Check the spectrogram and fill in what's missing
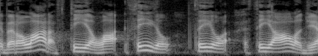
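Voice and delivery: tripping on "theo-, theo-" before landing on "theology"; stumbling over a word. Real, not acted. Preacher fumbling "theology" mid-sermon, stumbling restarts. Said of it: "I can't even pronounce it".

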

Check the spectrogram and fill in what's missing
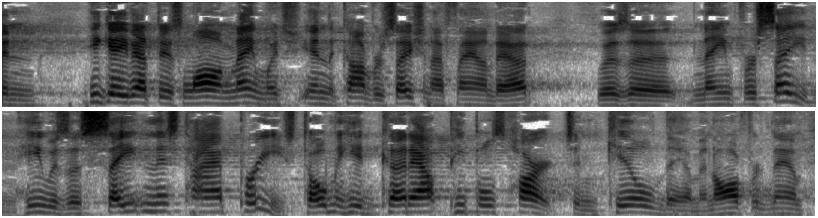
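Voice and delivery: ordinary talk

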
